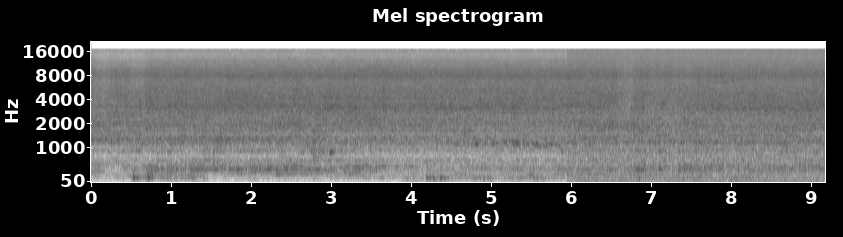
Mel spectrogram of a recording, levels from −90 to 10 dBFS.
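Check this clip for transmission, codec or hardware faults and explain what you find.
One fault appears in the final stretch. From 5.94 s to the end at 9.18 s, low bit depth without dither, likely from the signal being rounded to just 3 bits with no dither. The error tracks the sound and sits only a little below it, making everything coarse and grainy, with the quietest moments sputtering or dropping out.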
